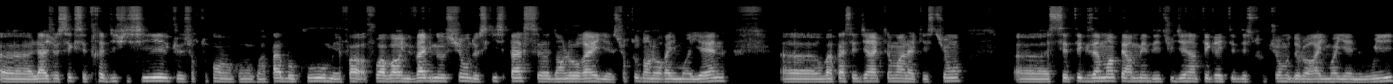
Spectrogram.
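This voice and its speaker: Against a quiet background, a man speaks at a fairly high pitch. His intonation is monotone and flat. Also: fairly quick pace. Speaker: medical intern lecturer, neuro and ENT imaging; medical intern lecturer. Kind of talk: online lecture. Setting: live stream video call. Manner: fast. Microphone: webcam.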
